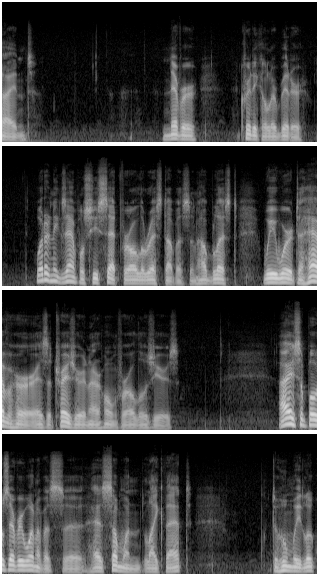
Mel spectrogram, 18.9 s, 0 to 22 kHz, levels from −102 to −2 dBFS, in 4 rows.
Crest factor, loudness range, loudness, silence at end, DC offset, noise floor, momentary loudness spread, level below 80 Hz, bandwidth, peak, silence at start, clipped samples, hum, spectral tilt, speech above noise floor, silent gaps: 20 dB; 7 LU; -27 LUFS; 0.05 s; under 0.1%; -70 dBFS; 13 LU; -52 dBFS; 12 kHz; -8 dBFS; 0 s; under 0.1%; none; -6.5 dB/octave; 43 dB; none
